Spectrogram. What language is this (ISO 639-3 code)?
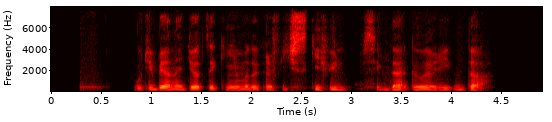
rus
